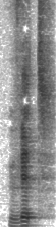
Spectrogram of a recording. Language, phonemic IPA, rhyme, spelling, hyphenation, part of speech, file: Dutch, /ʋɛt/, -ɛt, wet, wet, noun / verb, Nl-wet.ogg
- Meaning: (noun) 1. law (rule) 2. law (body of rules declared and/or enforced by a government) 3. law of nature; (verb) inflection of wetten: first/second/third-person singular present indicative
